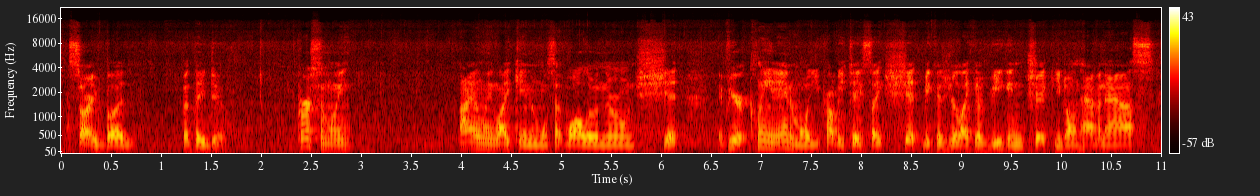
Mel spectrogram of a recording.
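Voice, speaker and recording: A man's voice: medium pitch, a bit bright. Man, mid-range voice, casual cooking commentary, crude, rambling, repetitive, noisy sizzling and stirring behind. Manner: crude, profane, blunt. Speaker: host of a cooking show. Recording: clearly noisy, frying and stirring sounds. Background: sizzling pan, stirring, clicks.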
